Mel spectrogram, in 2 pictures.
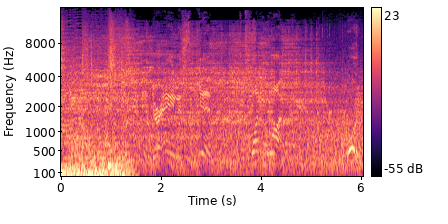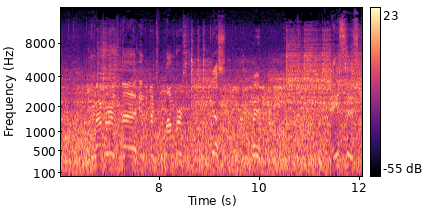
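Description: Heavy rock music that cuts off about a second and a half in, then steady road noise inside a moving van's cabin with scattered bits of voices.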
